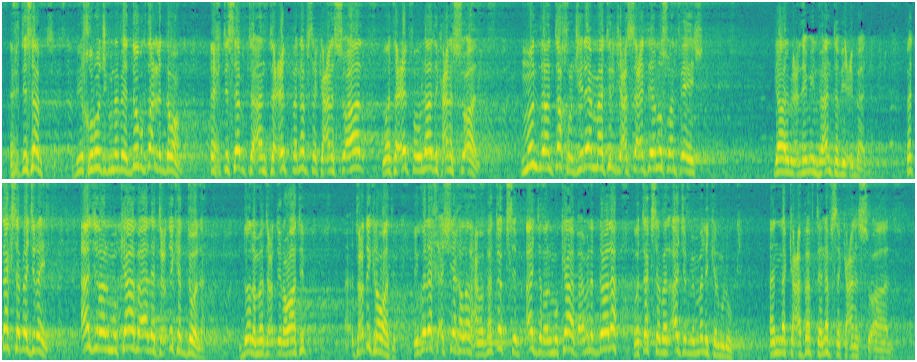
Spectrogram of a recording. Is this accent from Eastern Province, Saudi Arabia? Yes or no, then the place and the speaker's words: no; Al-Qassim, Saudi Arabia; عندنا في القصيم يقول مالي شغل.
